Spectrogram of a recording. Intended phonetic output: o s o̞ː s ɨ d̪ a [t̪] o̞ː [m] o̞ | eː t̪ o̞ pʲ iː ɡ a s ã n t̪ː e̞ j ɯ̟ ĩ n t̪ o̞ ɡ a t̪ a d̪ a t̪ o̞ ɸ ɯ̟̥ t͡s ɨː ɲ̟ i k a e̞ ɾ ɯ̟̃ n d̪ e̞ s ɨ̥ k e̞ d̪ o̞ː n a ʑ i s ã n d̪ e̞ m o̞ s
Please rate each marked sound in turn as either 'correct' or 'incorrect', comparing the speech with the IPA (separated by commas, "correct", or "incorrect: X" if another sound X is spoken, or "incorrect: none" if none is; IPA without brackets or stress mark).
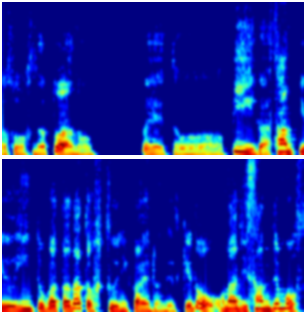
correct, incorrect: n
